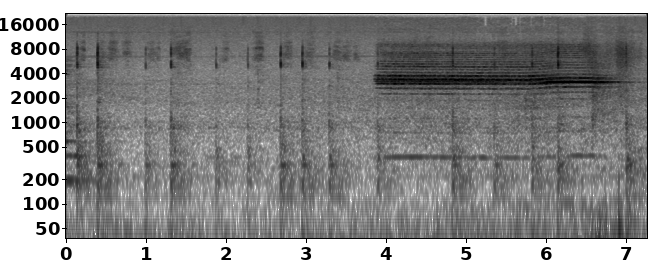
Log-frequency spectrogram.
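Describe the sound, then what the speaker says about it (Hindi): A pen scratching out an explanation on a writing surface makes quick, irregular ticking strokes throughout, with a faint steady tone entering partway through. "तो मैं यहाँ पे एक्सप्लेनेशन लिख देता हूं।"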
